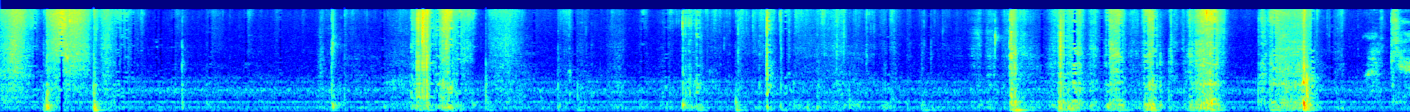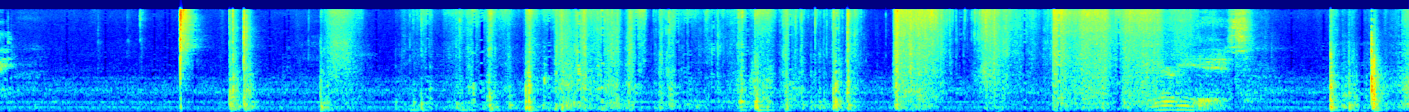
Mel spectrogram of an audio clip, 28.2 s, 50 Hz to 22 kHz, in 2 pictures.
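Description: A cardboard shipping box being handled and opened: packing tape tearing, cardboard scraping and flaps rustling, with scattered knocks against the table. The loudest is a sharp knock about 16 seconds in. A faint steady hum runs underneath.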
